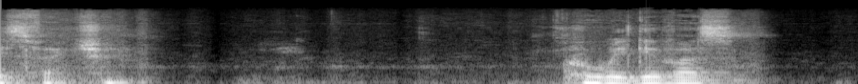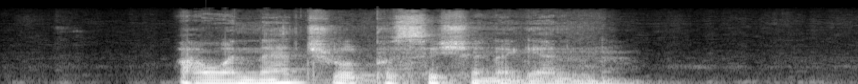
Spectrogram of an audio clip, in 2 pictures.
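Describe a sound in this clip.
A middle-aged man speaks calmly over an online call, in short bursts.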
